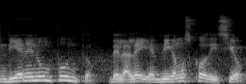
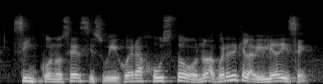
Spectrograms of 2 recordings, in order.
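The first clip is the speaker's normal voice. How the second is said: usual speaking voice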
